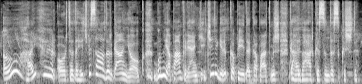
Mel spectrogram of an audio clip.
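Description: A woman's voice: mid-range voice, sing-song, moderate pace, hardly any pauses, natural voice. A woman playing a friendly cartoon townsperson who speaks with dramatic emphasis. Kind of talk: animated cartoon dub acting. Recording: music behind the voice.

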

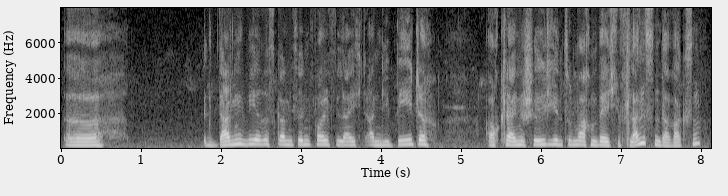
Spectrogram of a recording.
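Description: A woman's voice: mid-range voice, steady tone, slow pace, warm tone, husky. A woman interviewed as a visitor, giving practical answers in a conversational way. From Bielefeld, Germany. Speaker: garden show visitor interviewed. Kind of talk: unscripted street interview.

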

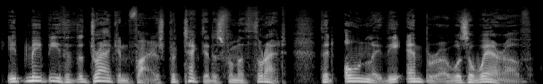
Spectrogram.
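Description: A man playing a grave aging monk and former guard captain in a fantasy video game, speaking formally and deliberately with a husky voice. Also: fairly low pitch, big pitch swings, no echo, clean studio sound. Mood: solemn. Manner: formal, solemn, deliberate enunciation.

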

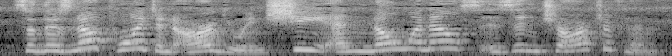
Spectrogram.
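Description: A woman's voice: high-pitched, sing-song, a little fast, bright, forceful tone, slight background noise, voice pushed up, heavily acted. Woman reading as a strict father settling a squabble, formal and firm, storybook voice. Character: stern grown-up father, a doctor.

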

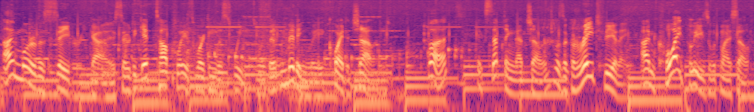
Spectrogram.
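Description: A man's voice: medium pitch, sing-song, normal speed, lightly acted. A man voicing a proud, self-satisfied male duck creature competing in a cartoon baking show, composed and smug. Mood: proud, pleased. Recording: music behind the voice.

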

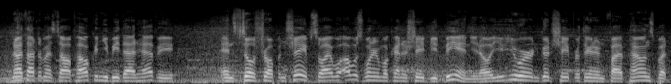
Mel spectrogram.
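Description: A man's voice: a little high, very fast. A young man hosting an interview at an expo booth, chatty and long-winded, repeating himself while holding a handheld mic. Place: busy expo hall booth. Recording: noisy trade show floor.

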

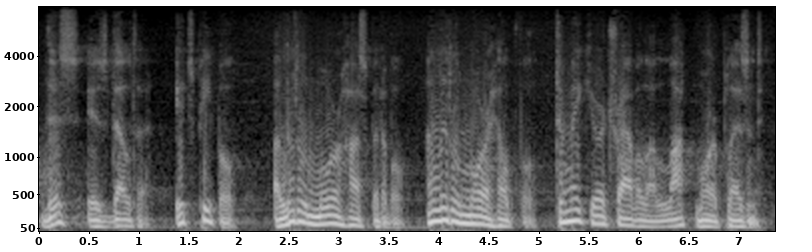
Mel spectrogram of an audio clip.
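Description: A man's voice: deep voice, sing-song, moderate pace, slightly rough. A man reading a scripted 1960s radio commercial as an announcer. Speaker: airline advertisement announcer. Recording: dull 1960s AM radio recording.

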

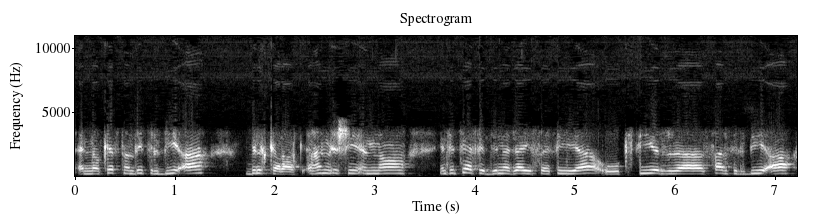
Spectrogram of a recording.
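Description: Fast-talking young Jordanian woman on the phone. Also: a little high, fairly even intonation, darkish tone. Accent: Jordanian Arabic. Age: 20s. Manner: earnest, rambling, many fillers. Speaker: caller. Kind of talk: phone-in call. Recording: phone line audio.

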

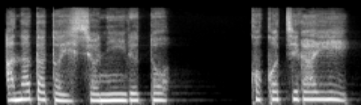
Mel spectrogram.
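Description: An actress voicing a reserved, dutiful young female mercenary in an anime-style mobile game, speaking in a quiet, terse, halting and earnest way. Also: high-pitched, flat delivery, breathy edge. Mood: soft, reserved.

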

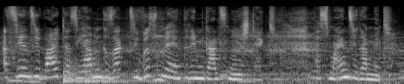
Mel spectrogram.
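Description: A young nurse, composed and deliberate, with a high, soothing voice that hides a killer's coldness. She is blind and speaks as in an audio drama, with music clearly behind her. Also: animated. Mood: urgent. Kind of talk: German audio drama acting.

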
